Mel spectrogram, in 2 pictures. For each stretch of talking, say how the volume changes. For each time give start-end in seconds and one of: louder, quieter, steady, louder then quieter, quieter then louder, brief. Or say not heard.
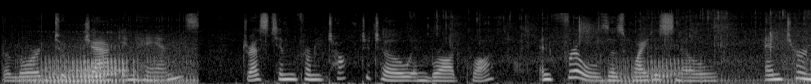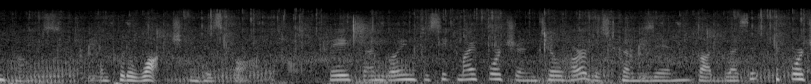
0.0-16.1 steady.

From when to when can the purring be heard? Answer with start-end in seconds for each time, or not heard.
0.1-2.0, 5.7-16.1.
